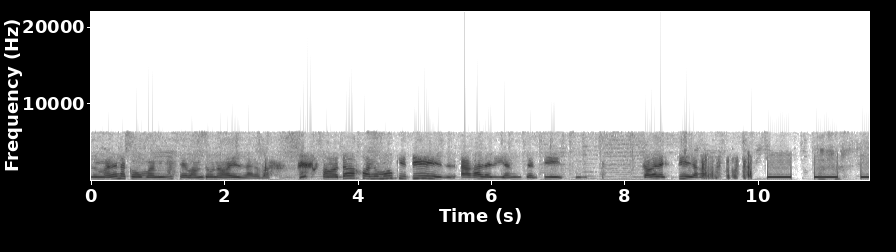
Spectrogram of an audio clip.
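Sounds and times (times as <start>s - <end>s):
speech: 0.4s - 7.6s, 8.3s - 9.8s, 10.9s - 11.4s
telephone busy signal after a call is cut off: 10.2s - 11.6s.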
